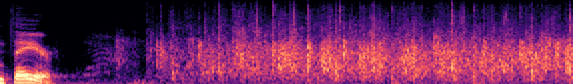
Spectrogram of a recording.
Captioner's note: applause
